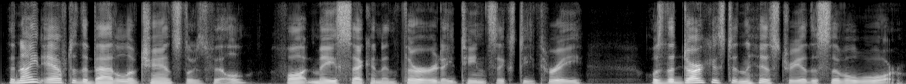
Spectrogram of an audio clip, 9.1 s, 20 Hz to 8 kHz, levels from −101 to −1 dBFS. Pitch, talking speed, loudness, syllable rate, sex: 135 Hz, 170 wpm, -21 LUFS, 3.8 syllables/s, male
